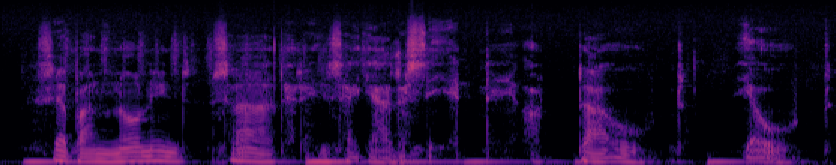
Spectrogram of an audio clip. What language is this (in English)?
Finnish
